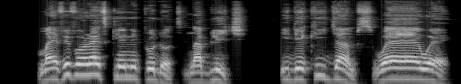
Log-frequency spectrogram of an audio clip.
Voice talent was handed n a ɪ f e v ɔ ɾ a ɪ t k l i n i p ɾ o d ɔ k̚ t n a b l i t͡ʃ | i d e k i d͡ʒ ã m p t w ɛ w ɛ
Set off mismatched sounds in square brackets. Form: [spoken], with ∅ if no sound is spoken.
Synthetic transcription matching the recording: [m] a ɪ f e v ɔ ɾ a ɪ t k l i n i p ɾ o d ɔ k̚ t n a b l i t͡ʃ | i d e k i d͡ʒ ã m p [s] w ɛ w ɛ

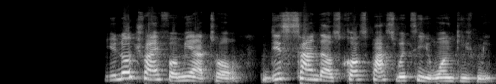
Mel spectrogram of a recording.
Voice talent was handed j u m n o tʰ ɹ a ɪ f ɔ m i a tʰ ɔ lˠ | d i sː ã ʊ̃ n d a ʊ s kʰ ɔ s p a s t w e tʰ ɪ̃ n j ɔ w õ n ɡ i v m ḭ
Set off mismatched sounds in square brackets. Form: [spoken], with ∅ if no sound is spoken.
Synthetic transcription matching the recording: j u [∅] n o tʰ ɹ a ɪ f ɔ m i a tʰ ɔ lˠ | d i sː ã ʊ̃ n d a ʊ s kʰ ɔ s p a s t w e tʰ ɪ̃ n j [u] w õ n ɡ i v m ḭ

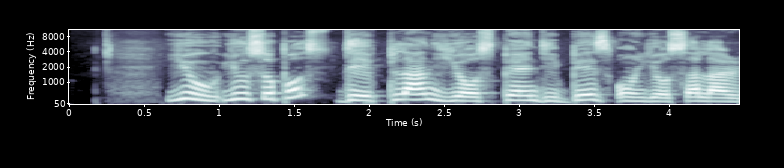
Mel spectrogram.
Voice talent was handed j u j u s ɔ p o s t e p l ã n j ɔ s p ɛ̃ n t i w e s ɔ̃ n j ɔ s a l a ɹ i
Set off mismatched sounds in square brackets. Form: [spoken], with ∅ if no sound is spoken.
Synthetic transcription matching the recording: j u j u s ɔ p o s [d] e p l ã n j ɔ s p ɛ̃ n [d] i [b] e s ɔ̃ n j ɔ s a l a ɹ i

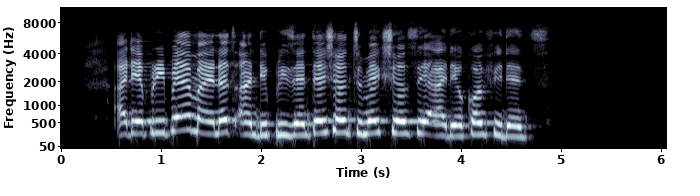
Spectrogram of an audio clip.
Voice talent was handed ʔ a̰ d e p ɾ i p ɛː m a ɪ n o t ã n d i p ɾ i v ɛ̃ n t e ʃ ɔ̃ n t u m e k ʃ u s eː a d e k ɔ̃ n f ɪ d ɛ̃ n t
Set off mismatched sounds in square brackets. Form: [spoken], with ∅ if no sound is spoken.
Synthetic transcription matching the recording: ʔ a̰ d e p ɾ i p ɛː m a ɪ n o t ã n d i p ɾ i [z] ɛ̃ n t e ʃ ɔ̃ n t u m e k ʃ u s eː a d e k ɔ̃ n f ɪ d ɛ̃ n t

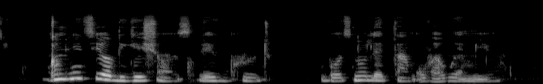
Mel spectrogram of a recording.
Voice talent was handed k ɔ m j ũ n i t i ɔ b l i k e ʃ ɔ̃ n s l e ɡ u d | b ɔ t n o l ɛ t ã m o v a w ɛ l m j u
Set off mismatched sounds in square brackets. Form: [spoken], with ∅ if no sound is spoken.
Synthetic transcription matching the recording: k ɔ m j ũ n i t i ɔ b l i [ɡ] e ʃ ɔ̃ n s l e ɡ u d | b ɔ t n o l ɛ t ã m o v a w ɛ l m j u

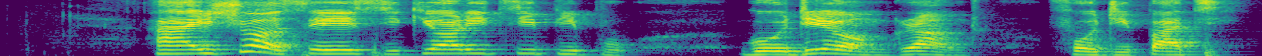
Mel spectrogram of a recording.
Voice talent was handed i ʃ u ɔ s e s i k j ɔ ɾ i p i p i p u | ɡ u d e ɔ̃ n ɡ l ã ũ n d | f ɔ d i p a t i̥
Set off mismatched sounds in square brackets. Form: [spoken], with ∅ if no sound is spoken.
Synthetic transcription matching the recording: [a] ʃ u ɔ s e s i k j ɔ ɾ i [t] i p i p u | ɡ [o] d e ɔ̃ n ɡ [ɾ] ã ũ n d | f ɔ d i p a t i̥

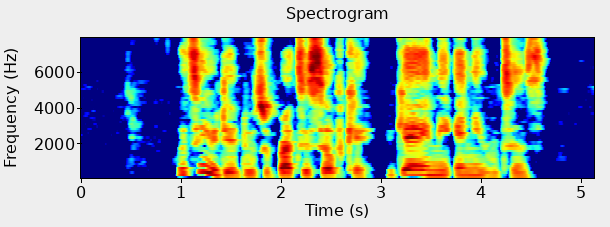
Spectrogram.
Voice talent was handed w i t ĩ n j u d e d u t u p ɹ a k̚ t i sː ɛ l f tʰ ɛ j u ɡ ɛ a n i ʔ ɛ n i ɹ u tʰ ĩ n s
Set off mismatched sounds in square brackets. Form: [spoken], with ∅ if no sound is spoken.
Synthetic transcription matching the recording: w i t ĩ n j u d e d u t u p ɹ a k̚ t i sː ɛ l f [kʰ] ɛ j u ɡ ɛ [ɛ] n i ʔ ɛ n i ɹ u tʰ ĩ n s

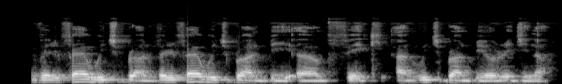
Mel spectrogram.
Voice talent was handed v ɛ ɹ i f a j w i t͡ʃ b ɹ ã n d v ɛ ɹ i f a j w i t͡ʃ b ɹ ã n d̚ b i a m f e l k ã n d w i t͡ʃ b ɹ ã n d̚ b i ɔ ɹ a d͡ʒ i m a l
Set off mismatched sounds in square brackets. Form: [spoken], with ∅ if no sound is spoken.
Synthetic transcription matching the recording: v ɛ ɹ i f a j w i t͡ʃ b ɹ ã n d v ɛ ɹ i f a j w i t͡ʃ b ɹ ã n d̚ b i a m f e [∅] k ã n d w i t͡ʃ b ɹ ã n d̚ b i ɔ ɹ [i] d͡ʒ i [n] a l

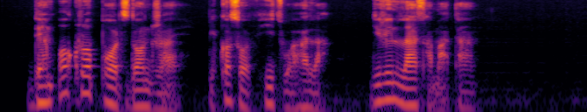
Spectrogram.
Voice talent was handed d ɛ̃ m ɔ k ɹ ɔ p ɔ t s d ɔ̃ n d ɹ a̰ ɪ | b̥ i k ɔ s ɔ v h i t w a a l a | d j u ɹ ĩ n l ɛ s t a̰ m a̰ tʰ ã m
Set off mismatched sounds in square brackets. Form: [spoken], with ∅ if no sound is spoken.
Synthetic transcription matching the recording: d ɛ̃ m ɔ k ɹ ɔ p ɔ t s d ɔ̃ n d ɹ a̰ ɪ | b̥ i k ɔ s ɔ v h i t w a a l a | d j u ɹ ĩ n l [a] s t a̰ m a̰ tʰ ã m

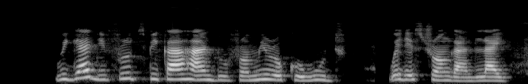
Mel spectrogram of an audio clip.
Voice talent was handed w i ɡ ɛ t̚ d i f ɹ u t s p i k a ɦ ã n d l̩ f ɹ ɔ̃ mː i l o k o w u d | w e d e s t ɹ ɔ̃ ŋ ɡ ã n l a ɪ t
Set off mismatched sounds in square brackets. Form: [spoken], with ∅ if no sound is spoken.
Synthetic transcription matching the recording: w i ɡ ɛ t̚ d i f ɹ u t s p i k a ɦ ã n d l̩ f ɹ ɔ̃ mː i [ɹ] o k o w u d | w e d e s t ɹ ɔ̃ ŋ ɡ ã n l a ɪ t

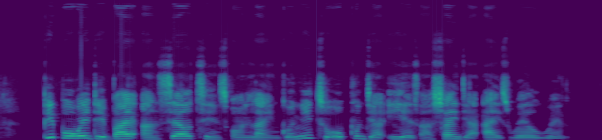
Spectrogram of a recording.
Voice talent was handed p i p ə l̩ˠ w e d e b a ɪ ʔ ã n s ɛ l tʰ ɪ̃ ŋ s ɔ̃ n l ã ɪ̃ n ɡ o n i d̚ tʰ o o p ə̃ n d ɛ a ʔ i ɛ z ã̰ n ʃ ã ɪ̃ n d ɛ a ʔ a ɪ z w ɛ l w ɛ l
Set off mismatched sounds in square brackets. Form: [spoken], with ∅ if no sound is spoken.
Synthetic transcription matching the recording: p i p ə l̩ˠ w e d e b a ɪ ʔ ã n s ɛ l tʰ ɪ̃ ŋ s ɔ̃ n l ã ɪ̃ n ɡ o n i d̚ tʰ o o p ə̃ n d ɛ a ʔ i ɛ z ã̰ n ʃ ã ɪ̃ n d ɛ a ʔ a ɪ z w ɛ l w ɛ l

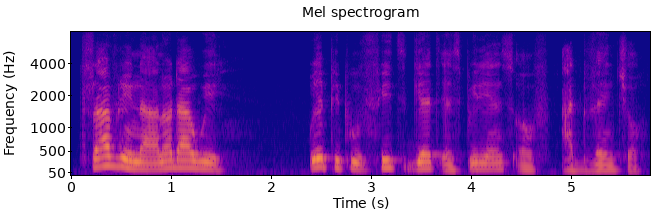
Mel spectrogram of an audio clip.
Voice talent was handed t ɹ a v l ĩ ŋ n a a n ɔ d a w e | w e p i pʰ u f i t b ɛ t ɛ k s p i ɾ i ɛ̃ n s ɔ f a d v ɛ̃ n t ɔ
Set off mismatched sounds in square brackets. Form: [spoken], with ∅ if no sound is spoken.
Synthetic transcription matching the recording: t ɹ a v l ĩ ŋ n a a n ɔ d a w e | w e p i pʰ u f i t [ɡ] ɛ t ɛ k s p i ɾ i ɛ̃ n s ɔ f a d v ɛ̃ n [t͡ʃ] ɔ

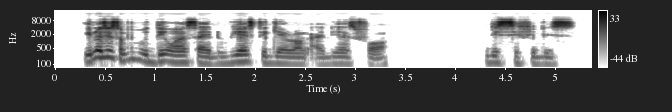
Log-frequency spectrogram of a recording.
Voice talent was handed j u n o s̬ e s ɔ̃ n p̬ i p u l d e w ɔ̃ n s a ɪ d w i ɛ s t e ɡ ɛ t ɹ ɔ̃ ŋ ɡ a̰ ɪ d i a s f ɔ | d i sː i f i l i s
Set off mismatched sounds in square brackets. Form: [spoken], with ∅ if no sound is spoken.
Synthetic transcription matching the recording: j u n o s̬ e s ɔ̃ [m] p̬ i p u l d e w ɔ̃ n s a ɪ d w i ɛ s t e ɡ ɛ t ɹ ɔ̃ ŋ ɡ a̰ ɪ d i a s f ɔ | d i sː i f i l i s

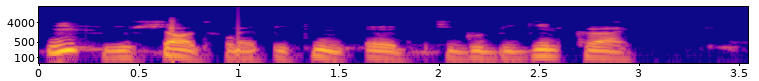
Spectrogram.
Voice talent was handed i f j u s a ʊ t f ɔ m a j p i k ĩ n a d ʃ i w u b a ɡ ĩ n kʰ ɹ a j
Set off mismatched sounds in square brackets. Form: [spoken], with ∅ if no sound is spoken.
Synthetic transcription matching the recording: i f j u [ʃ] a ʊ t f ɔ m a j p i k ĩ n [ɛ] d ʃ i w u b [i] ɡ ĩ n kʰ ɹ a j

